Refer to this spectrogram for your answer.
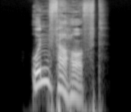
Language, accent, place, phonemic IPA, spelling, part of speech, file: German, Germany, Berlin, /ˈʊnfɛɐ̯ˌhɔft/, unverhofft, adjective, De-unverhofft.ogg
- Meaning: unexpected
